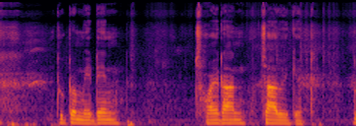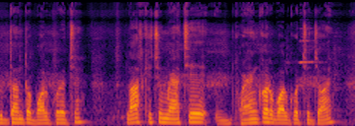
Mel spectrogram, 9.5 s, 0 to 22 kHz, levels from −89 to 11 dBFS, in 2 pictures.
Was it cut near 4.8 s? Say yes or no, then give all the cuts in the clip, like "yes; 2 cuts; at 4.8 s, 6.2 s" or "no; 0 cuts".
no; 0 cuts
